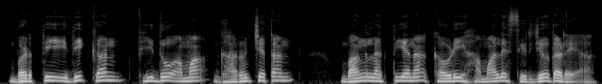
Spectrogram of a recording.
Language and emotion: Santali, fearful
